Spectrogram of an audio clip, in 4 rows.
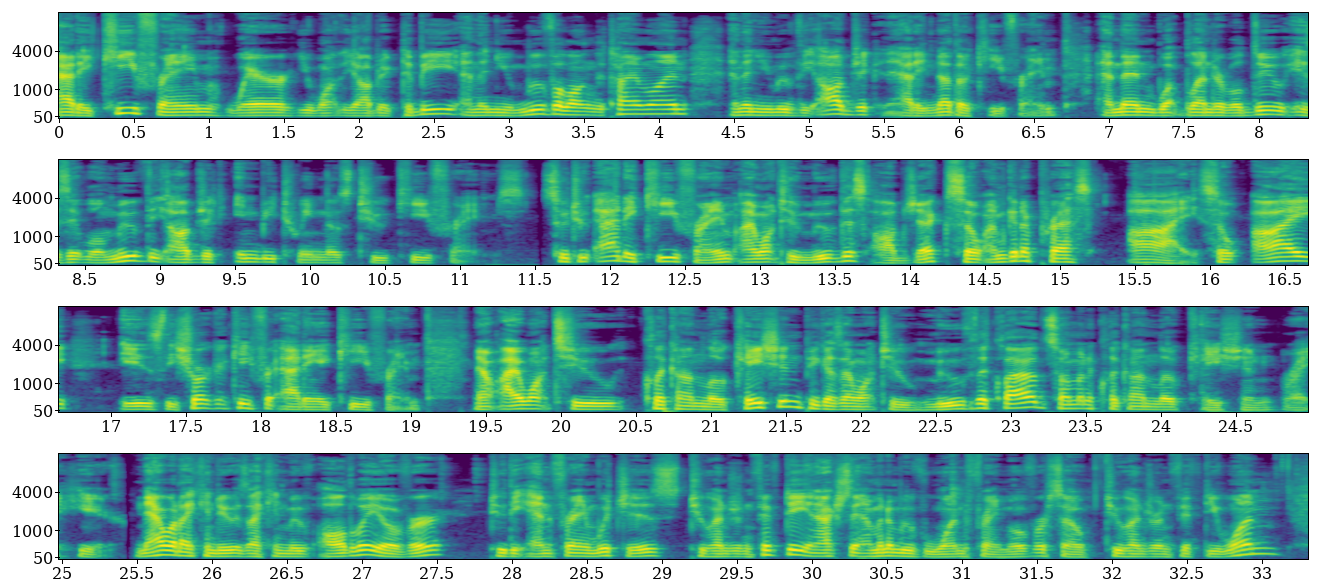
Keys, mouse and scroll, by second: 25.5-30.1 drag, 30.1 Right, 32.2-33.3 shift+middle drag.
